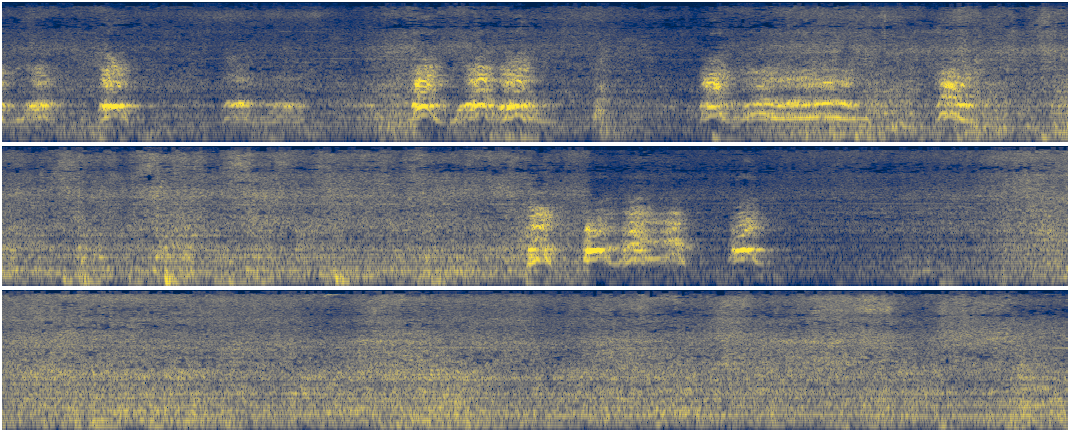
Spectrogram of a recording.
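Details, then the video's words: Facing off against a vacuum cleaner, a white Shiba Inu gives scattered, clipped barks over the first nine seconds before the machine's loud, steady roaring hiss takes over and drowns everything out. "柴犬 vs 掃除機"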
